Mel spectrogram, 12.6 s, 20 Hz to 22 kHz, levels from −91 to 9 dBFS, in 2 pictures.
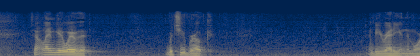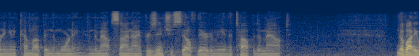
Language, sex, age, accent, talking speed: English, male, 40-59, American, 185 wpm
